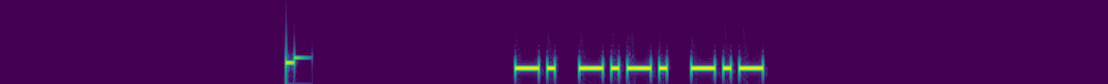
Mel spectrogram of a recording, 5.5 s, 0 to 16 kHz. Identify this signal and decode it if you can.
Morse code, heard as a keyed tone, about 30 wpm, 700 Hz. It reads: NCK
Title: USA Call Sign Postfixes - 3 Letters 30wpm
